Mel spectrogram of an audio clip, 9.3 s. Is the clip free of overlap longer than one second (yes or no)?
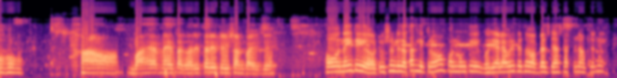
yes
